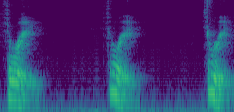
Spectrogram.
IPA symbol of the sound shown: θ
